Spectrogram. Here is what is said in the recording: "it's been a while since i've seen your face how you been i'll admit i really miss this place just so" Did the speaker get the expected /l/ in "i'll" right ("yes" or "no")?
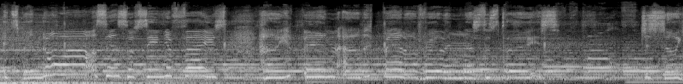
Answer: no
